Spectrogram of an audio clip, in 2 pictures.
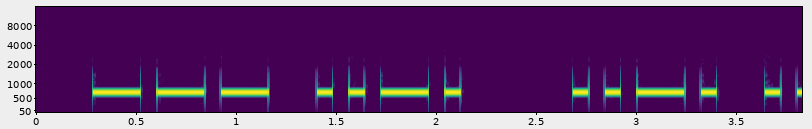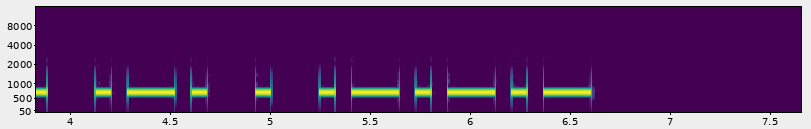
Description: Morse code, heard as a keyed tone, about 15 wpm, 700 Hz. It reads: OF FIRE.
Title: Easy Phrases 15wpm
